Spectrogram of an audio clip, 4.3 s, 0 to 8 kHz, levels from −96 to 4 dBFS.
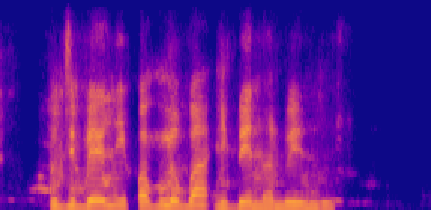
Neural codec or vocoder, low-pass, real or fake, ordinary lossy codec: autoencoder, 48 kHz, 32 numbers a frame, DAC-VAE, trained on Japanese speech; 7.2 kHz; fake; Opus, 32 kbps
